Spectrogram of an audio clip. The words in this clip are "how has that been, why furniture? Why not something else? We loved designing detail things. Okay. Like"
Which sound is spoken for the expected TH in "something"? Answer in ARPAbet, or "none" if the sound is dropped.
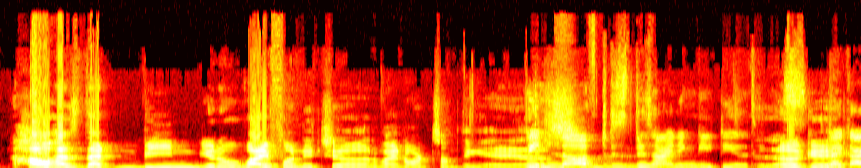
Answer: T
